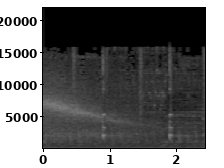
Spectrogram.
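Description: Game-show clock sound effect ticking about once a second over a steady low drone, with a faint high tone sliding slowly down in pitch.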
